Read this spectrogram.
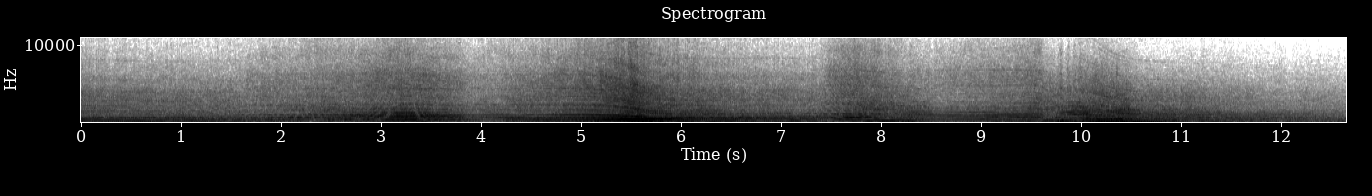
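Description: A race car engine roars steadily, dropping in pitch as the car passes close by.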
